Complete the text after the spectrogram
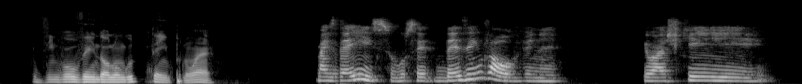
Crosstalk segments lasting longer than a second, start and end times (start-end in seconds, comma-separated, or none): none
